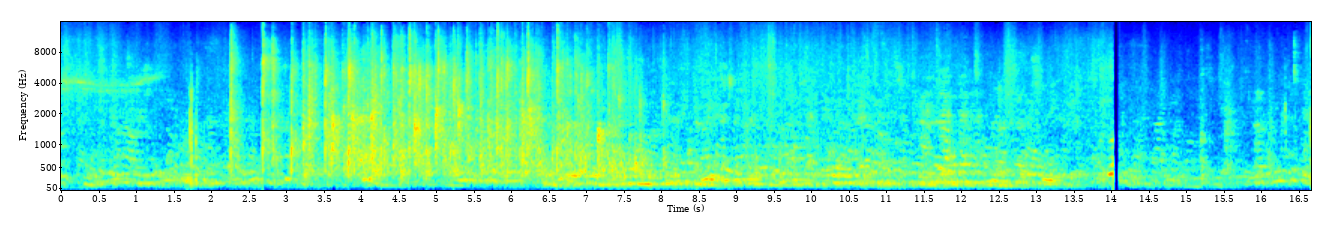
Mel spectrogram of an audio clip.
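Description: Several men and women chatter in the room.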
